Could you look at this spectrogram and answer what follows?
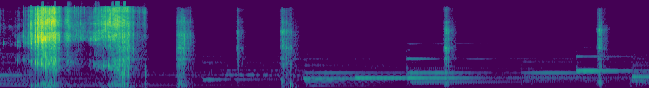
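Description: Crunchy bites and chewing of Pringles potato chips, several loud close crunches at first, then sparser single bites with some quiet rustling between them, with no one talking.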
